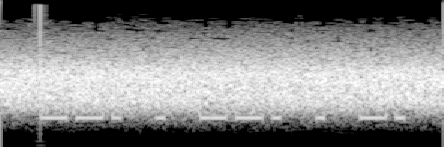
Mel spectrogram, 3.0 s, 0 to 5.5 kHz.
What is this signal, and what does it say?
Morse code, heard as a keyed tone, about 20 wpm, 530 Hz. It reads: GEGEN
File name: daily / 18wpm noise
